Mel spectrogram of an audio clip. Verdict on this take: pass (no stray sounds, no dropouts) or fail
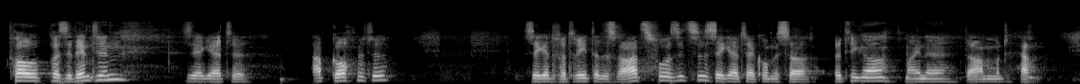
pass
